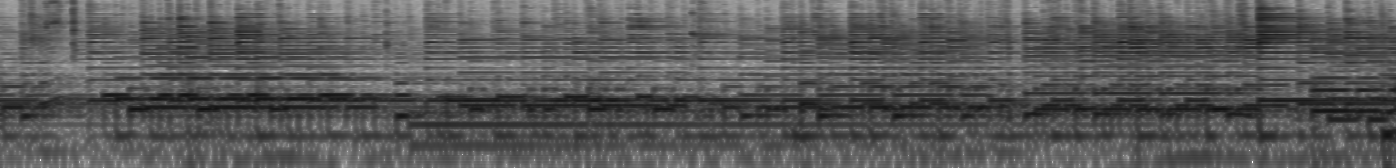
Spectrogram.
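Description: Nylon-string classical guitar played fingerstyle: a quick run of plucked notes, with a low bass note held under them from about three seconds in.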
